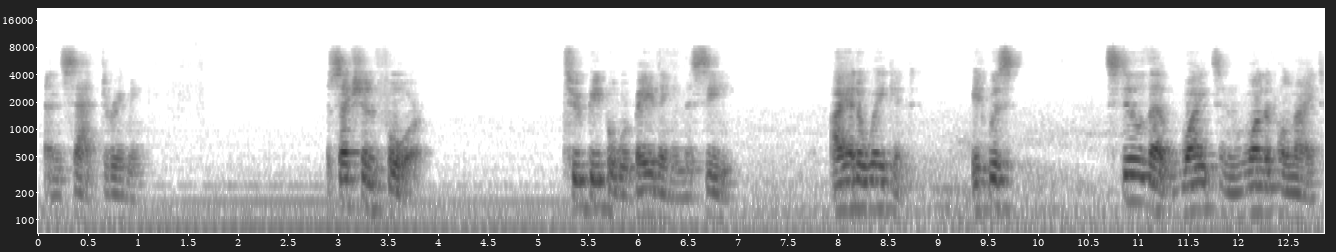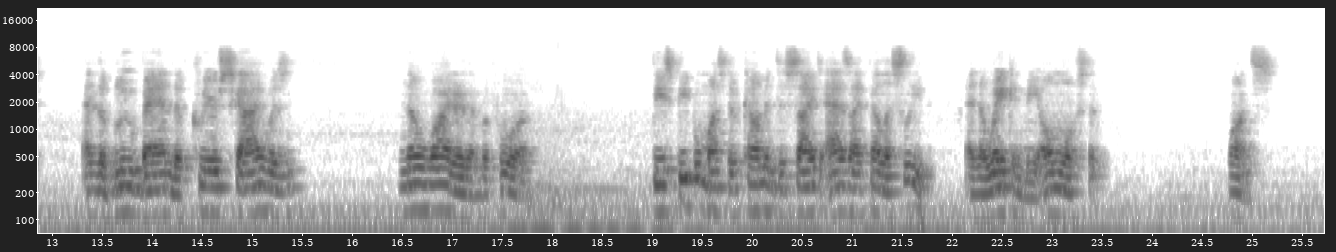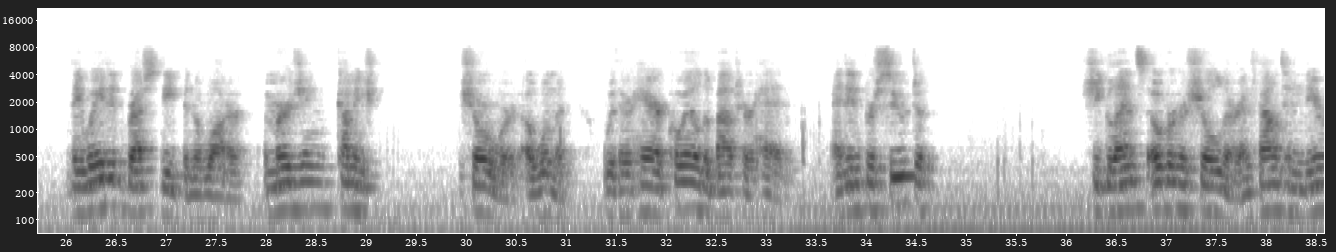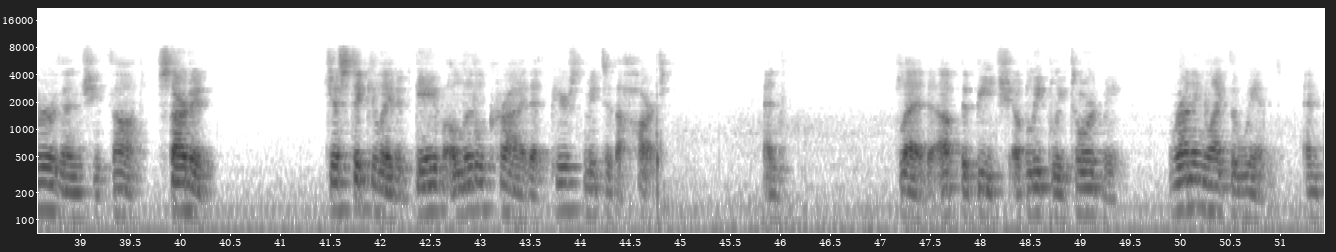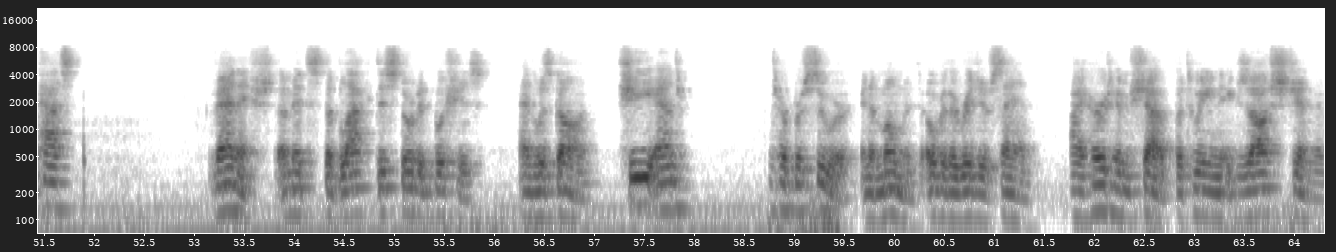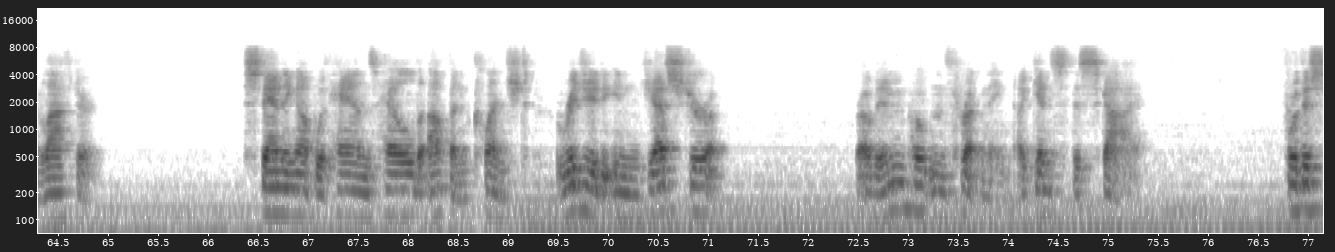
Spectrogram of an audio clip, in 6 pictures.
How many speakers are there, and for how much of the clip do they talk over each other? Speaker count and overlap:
1, no overlap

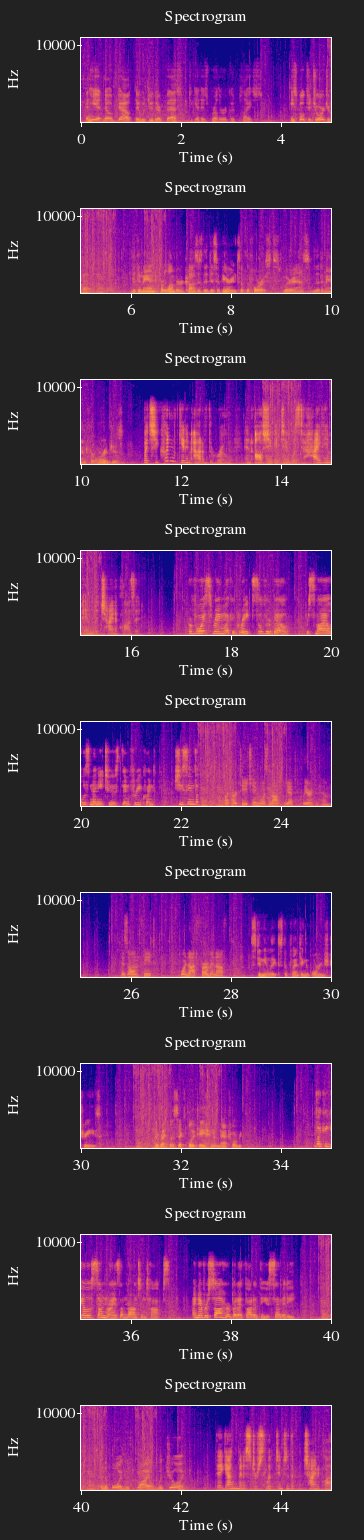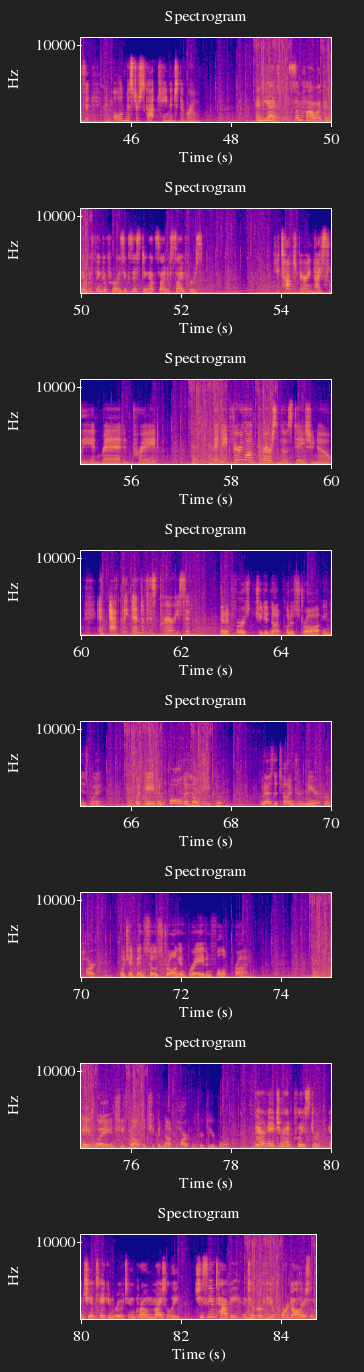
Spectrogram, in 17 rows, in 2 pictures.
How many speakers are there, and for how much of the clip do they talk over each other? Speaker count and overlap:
5, no overlap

